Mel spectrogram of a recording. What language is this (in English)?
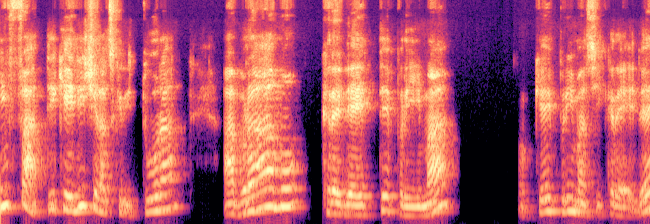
Italian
